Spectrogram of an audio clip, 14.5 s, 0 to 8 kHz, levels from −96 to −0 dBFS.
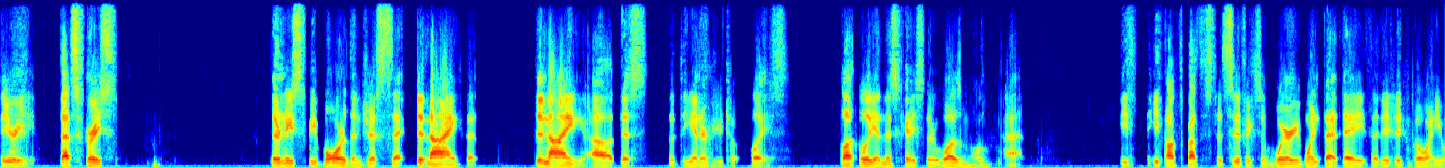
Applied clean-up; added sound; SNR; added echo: neural diffusion model UNIVERSE++.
